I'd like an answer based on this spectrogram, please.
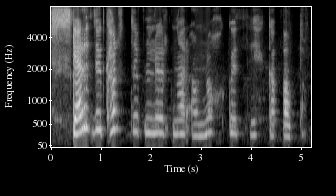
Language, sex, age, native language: Icelandic, female, 11, Icelandic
